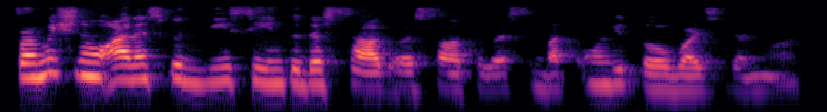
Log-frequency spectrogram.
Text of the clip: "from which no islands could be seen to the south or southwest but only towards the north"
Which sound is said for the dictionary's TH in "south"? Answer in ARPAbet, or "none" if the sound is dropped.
T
